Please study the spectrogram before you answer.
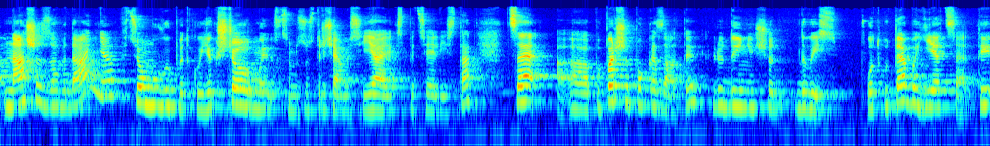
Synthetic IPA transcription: nɑʃɛzɐwd̪ɑnʲːɐw̥t͡sʲɔmʊʋɪpɐd̪kʊjɐkʃt͡ʃɔmɪst̪ɪmzʊst̪ɾʲit͡ʃajemɔsʲɐjajɐkspet͡sʲiɐlʲist̪ːɑkt̪sɛpɔpɛrʃɛpɔkɐzɑt̪ɪlʲʊd̪ɪnʲiʃt͡ʃɔd̪ʋɪsʲ | ɔt̪ʊt̪ɛbɛjɛt̪sɛ̰t̪ɪ

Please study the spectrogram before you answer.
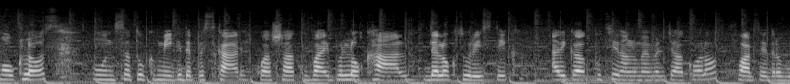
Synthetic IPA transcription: moklos | unsət̪ukmikd̪e̞peskarʲkuaʃakuvajblo̞kʰald̪e̞lo̞kt̪uɾist̪ik | ad̪ikəput̪sinalumemerd͡ʒaako̞lo̞foart̪ed̪ɾəɡu

